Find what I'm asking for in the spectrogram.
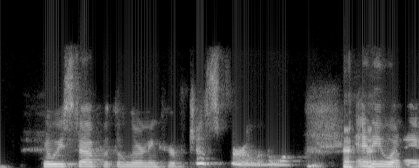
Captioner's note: laughs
